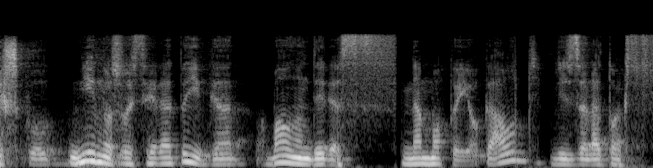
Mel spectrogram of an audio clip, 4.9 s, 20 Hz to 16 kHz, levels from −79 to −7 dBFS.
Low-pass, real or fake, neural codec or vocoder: 7.2 kHz; fake; codec, 16 kHz, 0.5 kbps, X-Codec, HuBERT features, trained on balanced general audio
